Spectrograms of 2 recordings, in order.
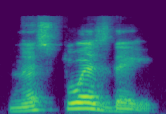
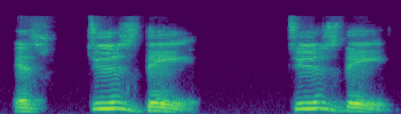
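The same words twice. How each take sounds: First: "Tuesday" with a w glide, twes-dei; wrong Tuesday; wrong pronunciation. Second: "Tuesday" slow as tuz-dei; correct pronunciation, slow. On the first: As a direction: say "Tuesday" as twesdei, the mistake. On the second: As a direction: stretch "Tuesday" as tuzdei. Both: Shown as a demonstration.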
